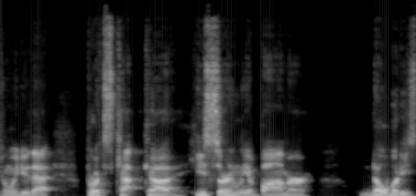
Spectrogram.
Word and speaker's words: Koepka: I don't know if you guys have any thoughts on Koepka before we move on.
